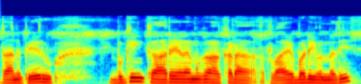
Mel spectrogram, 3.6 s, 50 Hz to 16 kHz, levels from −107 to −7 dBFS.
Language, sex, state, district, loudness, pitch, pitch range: Telugu, male, Telangana, Mahabubabad, -15 LUFS, 130 Hz, 125-135 Hz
